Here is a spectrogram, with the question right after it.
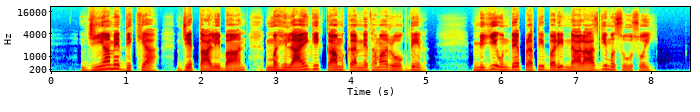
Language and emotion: Dogri, angry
